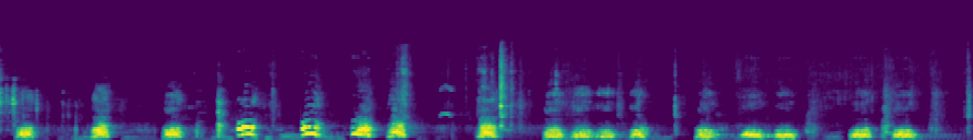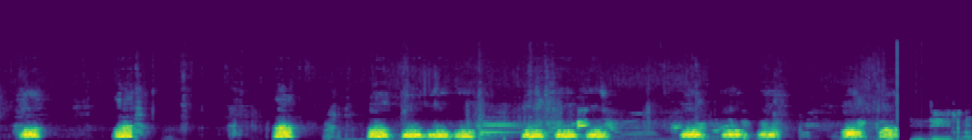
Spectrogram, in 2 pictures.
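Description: A dog barking over and over in quick runs of short barks, with a brief lull about eight seconds in.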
